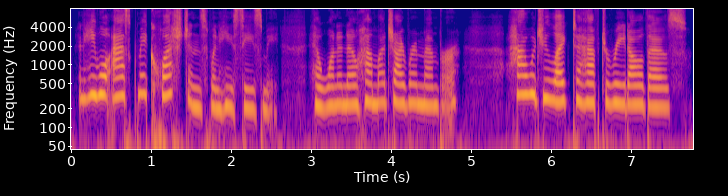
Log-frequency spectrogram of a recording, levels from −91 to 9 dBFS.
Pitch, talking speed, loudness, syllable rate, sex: 250 Hz, 225 wpm, -19 LUFS, 5.2 syllables/s, female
